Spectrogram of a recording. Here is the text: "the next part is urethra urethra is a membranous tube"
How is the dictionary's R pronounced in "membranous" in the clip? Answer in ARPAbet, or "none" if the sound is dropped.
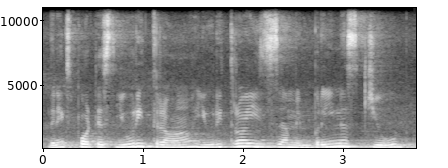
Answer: R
